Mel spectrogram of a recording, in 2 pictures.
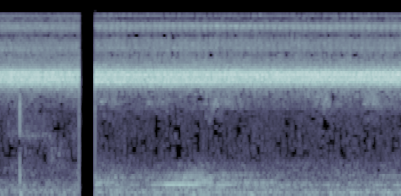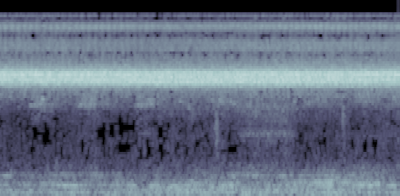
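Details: Loud kuliglig, the cicadas of a northern Philippine province, heard usually before sunset: a continuous piercing electric whine held at one high pitch. It breaks off completely for a split second near the start, then resumes unchanged.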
